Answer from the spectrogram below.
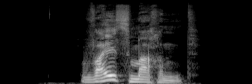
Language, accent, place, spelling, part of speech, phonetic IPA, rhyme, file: German, Germany, Berlin, weismachend, verb, [ˈvaɪ̯sˌmaxn̩t], -aɪ̯smaxn̩t, De-weismachend.ogg
- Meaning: present participle of weismachen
